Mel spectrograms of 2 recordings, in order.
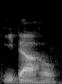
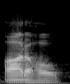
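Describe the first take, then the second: First: It is said with a French accent. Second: It is said with an American accent. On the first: This is how the speaker says it. "I say Idaho. ... I have the French accent" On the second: This is how the listeners say it. "You guys say Idaho"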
